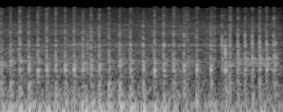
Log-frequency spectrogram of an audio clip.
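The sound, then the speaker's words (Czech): A hand-cranked pasta machine rolls mixed colors of polymer clay into a flat sheet for decorating spoons, with a loud, fast, steady train of rattling mechanical clicks that continues for about three seconds with no voices. “Eh, můžeme smíchat různé barvy a udělat to takový dohový přechod a dáme to do strojku na polymerovou hmotu, ale je to v podstatě strojek na těstoviny”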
